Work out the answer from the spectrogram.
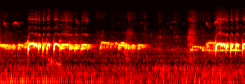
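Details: Zebra dove cooing meant to prompt quiet birds to sing: soft rolling trills of quick pulsed notes, a sustained purring stretch, a brief silence, then another rapid cooing burst.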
